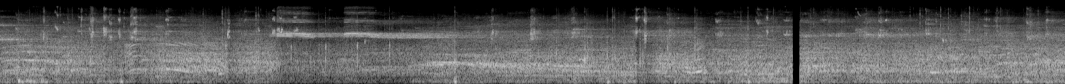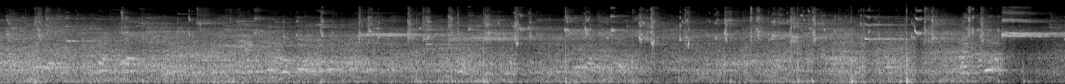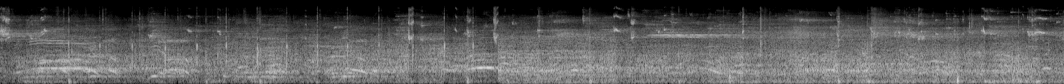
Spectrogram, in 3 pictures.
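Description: Live basketball game in a large gym: crowd and players' voices chattering, a basketball dribbling on the hardwood floor, and a few short high sneaker squeaks. The sound drops out for an instant about eight seconds in.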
